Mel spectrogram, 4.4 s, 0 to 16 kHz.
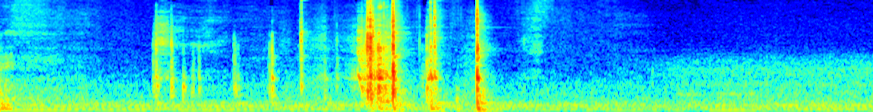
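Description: Sako S20 Hunter bolt-action rifle being handled, its bolt worked to chamber a round: a short run of sharp metallic clicks and clacks, the loudest three close together about two seconds in.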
